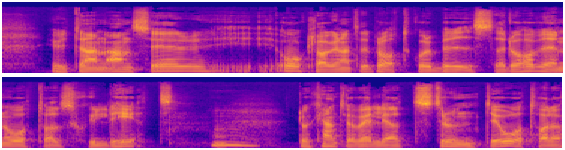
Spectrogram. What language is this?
Swedish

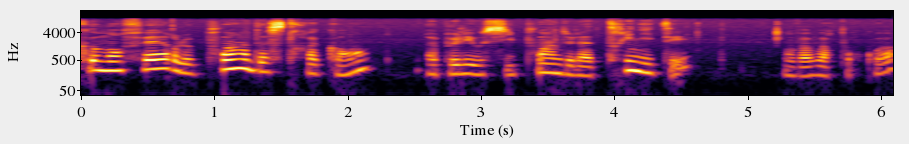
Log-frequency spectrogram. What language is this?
French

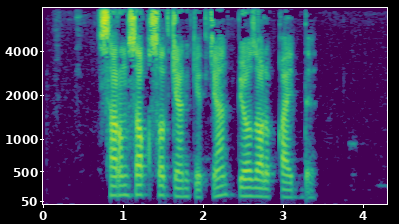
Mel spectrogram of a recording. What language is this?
Uzbek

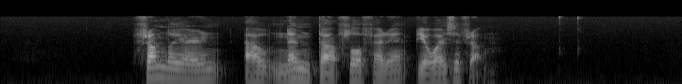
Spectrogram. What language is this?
Faroese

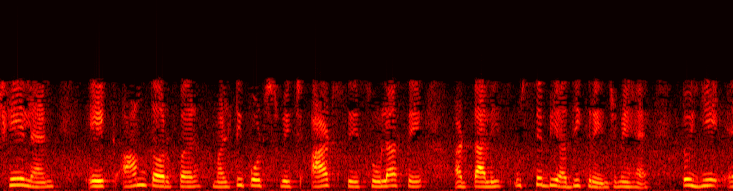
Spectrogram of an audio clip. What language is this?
Hindi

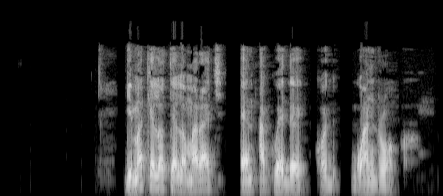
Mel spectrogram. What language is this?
Luo (Kenya and Tanzania)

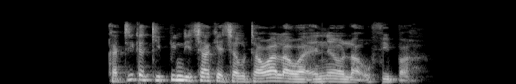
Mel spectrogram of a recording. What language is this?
Swahili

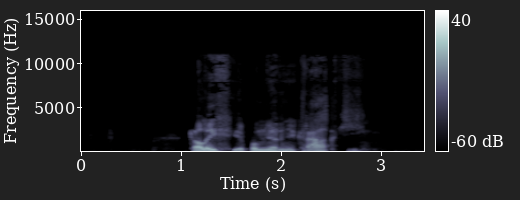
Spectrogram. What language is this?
Czech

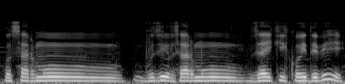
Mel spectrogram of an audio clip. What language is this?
Odia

